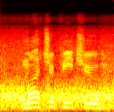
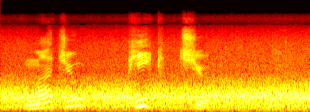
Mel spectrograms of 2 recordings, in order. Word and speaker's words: Machu Picchu: Machu picu the ah I got to correct this it's Machu piku there's an there's an emphasis on the first C because apparently they said the guide said that Pichu means old penis so you have to say piku Machu piku and all the tourists say that wrong we all say it wrong in the north uh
